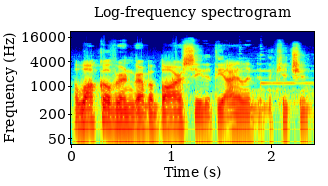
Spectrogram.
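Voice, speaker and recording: A man's voice: fairly low pitch, racing, a bit bright. Male game streamer reading story narration aloud, music underneath. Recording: background music.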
